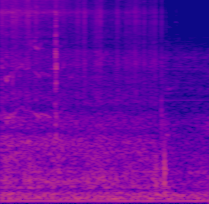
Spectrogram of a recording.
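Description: Faint bubbling and gurgling of water in a glass dab rig as a hit is drawn through it, with a couple of small clicks.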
